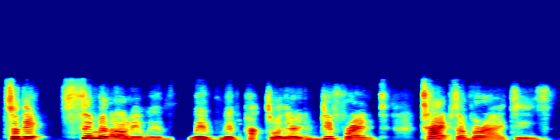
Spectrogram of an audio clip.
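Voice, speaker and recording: A woman giving a webinar talk over a video call, deliberate and often repeating words as she finds her phrasing. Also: fairly high pitch, poor audio. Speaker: guest speaker. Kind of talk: webinar talk answering a question.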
